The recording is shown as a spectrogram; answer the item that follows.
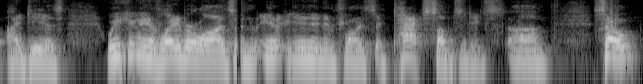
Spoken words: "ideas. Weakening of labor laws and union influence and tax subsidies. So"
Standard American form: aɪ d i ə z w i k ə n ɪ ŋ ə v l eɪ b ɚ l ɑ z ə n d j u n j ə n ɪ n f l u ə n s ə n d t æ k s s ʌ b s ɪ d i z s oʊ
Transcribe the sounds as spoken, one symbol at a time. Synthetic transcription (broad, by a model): aɪ d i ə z w i k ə n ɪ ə v l eɪ b ɚ l ɑ z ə n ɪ j u n j ə n ɪ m f l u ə n s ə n t æ k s s ʌ b s ɪ d i z s oʊ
